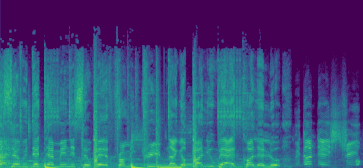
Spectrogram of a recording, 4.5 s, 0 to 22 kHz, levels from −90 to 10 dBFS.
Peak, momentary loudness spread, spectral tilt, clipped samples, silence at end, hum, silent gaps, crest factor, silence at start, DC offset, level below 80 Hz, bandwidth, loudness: 0 dBFS; 9 LU; -4 dB/octave; under 0.1%; 0.05 s; none; none; 16 dB; 0 s; under 0.1%; -26 dBFS; 16.5 kHz; -16 LUFS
